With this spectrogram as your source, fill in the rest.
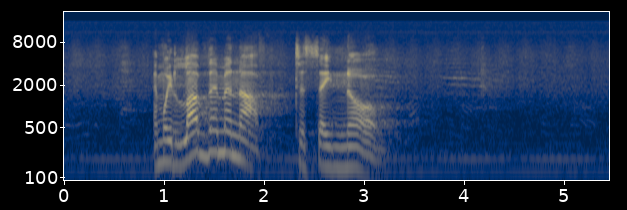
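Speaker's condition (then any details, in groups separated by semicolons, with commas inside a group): No condition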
